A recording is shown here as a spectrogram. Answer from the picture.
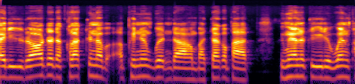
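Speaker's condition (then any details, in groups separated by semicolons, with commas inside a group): Cerebral palsy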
